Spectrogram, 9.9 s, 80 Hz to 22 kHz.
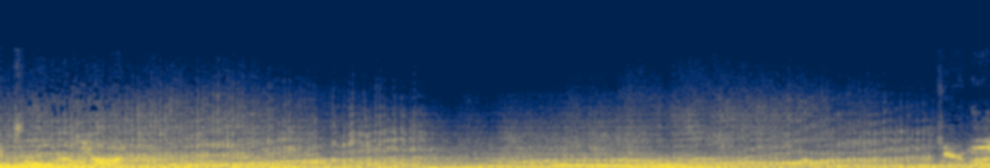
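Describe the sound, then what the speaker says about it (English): Off-road short course race cars fitted with 450 four-wheeler engines, racing in a stadium at Crandon, buzz and whine with rising and falling pitch as they pass, loud and continuous under a commentator's voice. "450 four-wheeler engines on these cars. They get up and go."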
